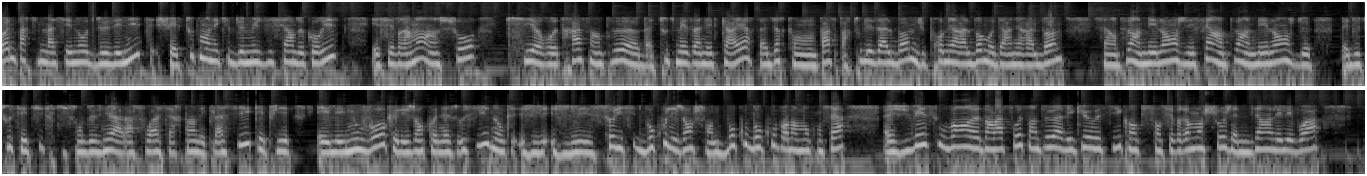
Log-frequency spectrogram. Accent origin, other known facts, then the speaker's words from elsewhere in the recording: Lyon, Auvergne-Rhône-Alpes, France; Moi je suis une lyonnaise, hein, lyonnaise de cœur, lyonnaise d'enfance. C'est-à-dire que j'ai grandi pas très très loin.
